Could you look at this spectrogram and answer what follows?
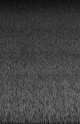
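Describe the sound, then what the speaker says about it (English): Steady rushing water of a creek or very small river beside a hiking trail near Rangeley, Maine, a continuous broadband wash with no distinct events, moderately loud and heard alone. "you'll hear the rushing of waters"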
